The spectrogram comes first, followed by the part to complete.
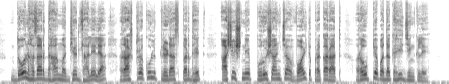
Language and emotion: Marathi, neutral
